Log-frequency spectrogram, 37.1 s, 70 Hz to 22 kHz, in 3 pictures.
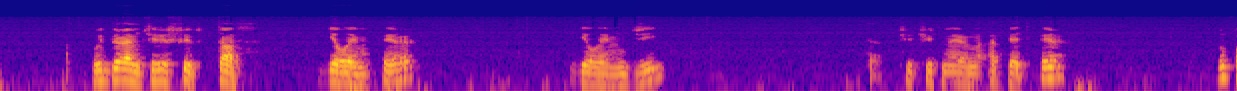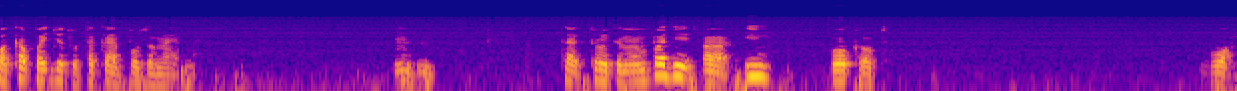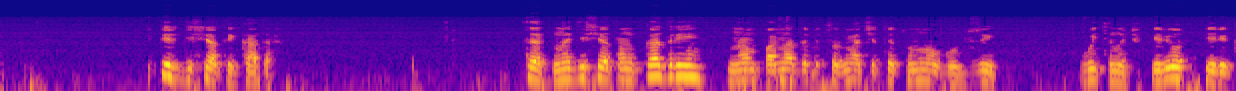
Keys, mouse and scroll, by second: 0.6 shift+click, 3.5 r, 12.6-13.1 scroll down 2, 13.1 middle click, 17.6 KP_3, 19.8 a, 19.8 i, 21.7 click, 32.4 click, 34.8 g.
